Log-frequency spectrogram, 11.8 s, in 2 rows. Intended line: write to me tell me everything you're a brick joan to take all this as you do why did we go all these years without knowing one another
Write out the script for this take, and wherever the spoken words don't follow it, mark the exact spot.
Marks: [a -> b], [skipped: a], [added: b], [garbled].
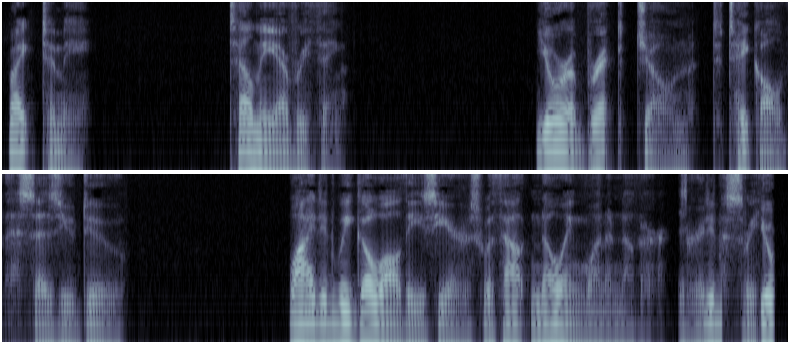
write to me tell me everything you're a brick joan to take all this as you do why did we go all these years without knowing one another [garbled]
